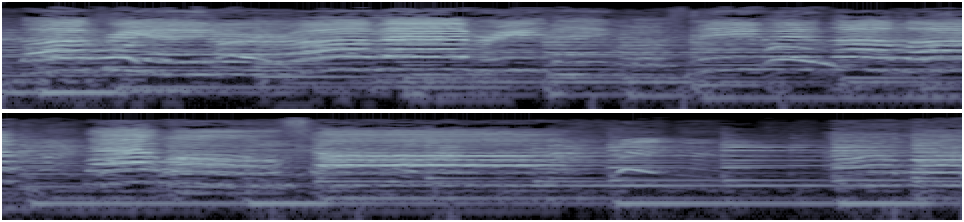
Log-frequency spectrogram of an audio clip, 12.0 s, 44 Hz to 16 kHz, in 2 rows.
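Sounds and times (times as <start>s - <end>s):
children's choir singing: 0.0s - 9.7s, 11.2s - 12.0s
musical accompaniment: 0.0s - 12.0s.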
